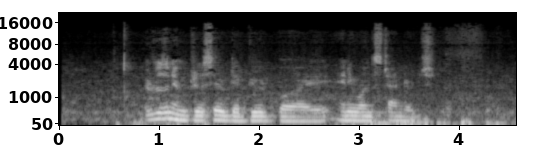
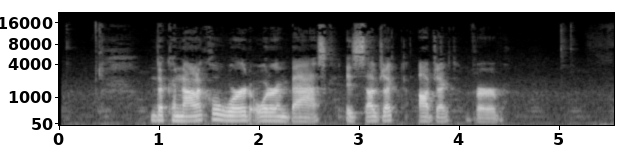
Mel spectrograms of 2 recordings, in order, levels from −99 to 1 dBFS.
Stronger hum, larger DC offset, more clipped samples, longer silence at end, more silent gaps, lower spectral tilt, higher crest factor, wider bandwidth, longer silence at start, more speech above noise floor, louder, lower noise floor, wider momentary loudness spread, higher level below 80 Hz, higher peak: neither; neither; neither; second, 0.1 s vs 1.1 s; neither; first, -8 dB/octave vs -5 dB/octave; about the same, 16 dB vs 18 dB; second, 14 kHz vs 16 kHz; second, 0.55 s vs 0.9 s; second, 30 dB vs 36 dB; about the same, -19 LUFS vs -18 LUFS; second, -48 dBFS vs -54 dBFS; first, 16 LU vs 10 LU; first, -36 dBFS vs -54 dBFS; about the same, -4 dBFS vs -2 dBFS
